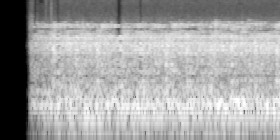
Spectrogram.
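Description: Steady background noise with a low hum, starting a moment in.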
